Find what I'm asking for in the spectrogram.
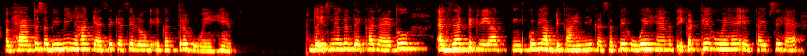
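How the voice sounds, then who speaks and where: Woman teacher going over grammar questions, slightly high voice, roomy dull recording. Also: steady tone, normal speed, dark tone. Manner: explanatory, rhetorical questions answered herself. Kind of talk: exam-prep grammar lesson. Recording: echoey room, dull lo-fi sound.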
